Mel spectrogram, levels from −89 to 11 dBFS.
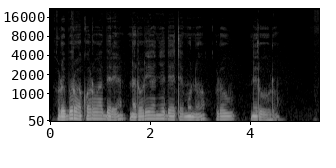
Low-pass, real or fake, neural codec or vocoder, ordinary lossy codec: none; real; none; none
